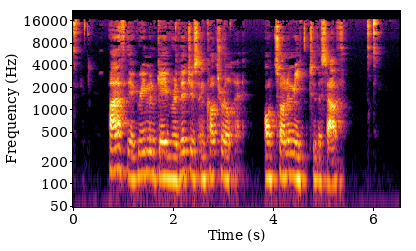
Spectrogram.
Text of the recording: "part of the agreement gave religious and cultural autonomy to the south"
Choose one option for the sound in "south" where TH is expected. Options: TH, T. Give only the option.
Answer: TH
